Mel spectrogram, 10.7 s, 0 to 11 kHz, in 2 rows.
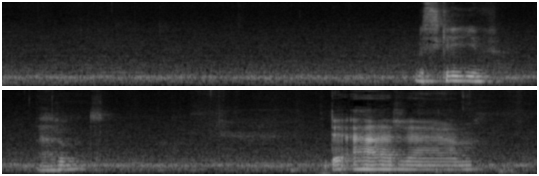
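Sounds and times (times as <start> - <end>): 
soft steady rain: 0.0 - 10.6
speech: 4.1 - 5.0, 5.7 - 6.4, 8.6 - 10.2.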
